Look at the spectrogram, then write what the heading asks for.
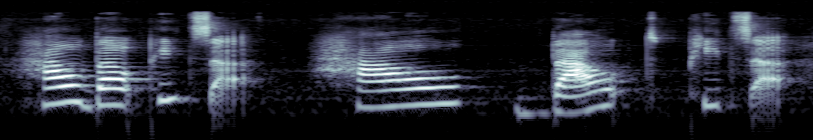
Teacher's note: The first a in the word about is gone. It's just missing. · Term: reduced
